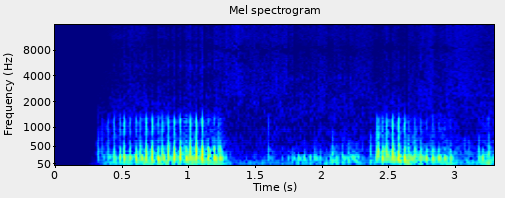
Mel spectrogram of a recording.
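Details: Sleeping cat snoring: rapid fluttering, purr-like snores in two bursts with softer rumbling between them.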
